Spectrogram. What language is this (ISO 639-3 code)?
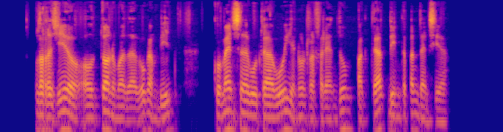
cat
